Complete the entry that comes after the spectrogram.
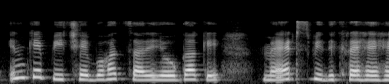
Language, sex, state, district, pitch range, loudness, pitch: Hindi, female, Uttar Pradesh, Lalitpur, 205-240 Hz, -15 LUFS, 220 Hz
